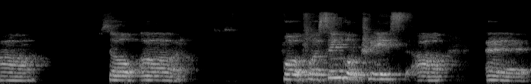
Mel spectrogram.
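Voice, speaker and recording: A woman's somewhat breathy, medium-pitched voice at a very slow pace, with ordinary pitch variation, long, frequent pauses, and audible room echo. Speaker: physicist giving a research talk. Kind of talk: lecture. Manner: halting, many fillers.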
